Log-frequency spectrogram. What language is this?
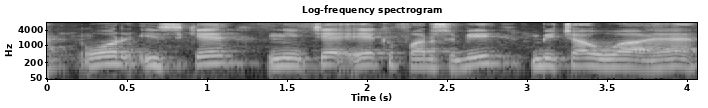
Hindi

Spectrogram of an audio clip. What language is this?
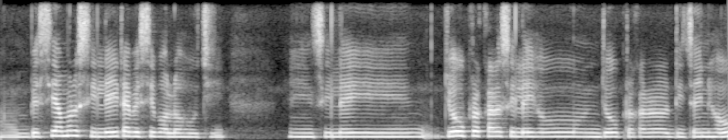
Odia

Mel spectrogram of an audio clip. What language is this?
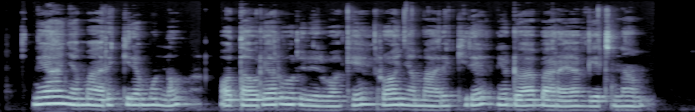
Kikuyu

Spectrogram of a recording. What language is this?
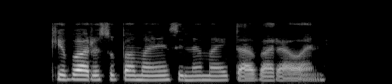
Kalenjin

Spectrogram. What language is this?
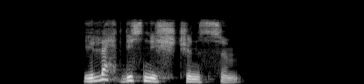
Kabyle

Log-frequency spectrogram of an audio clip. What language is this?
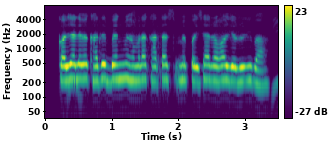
Bhojpuri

